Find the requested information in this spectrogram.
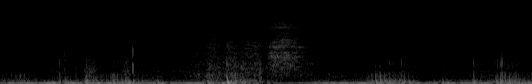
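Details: Cat giving a person kisses, purring close up: an even low rumble that continues throughout, broken by brief rustling and breathy noises near the middle.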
